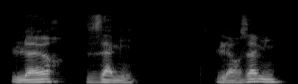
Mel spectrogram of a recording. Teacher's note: So to pronounce it good, you just pretend that ami starts with a Z in your head. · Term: liaison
